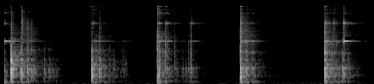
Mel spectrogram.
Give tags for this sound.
restaurant glass bar ice-cubes

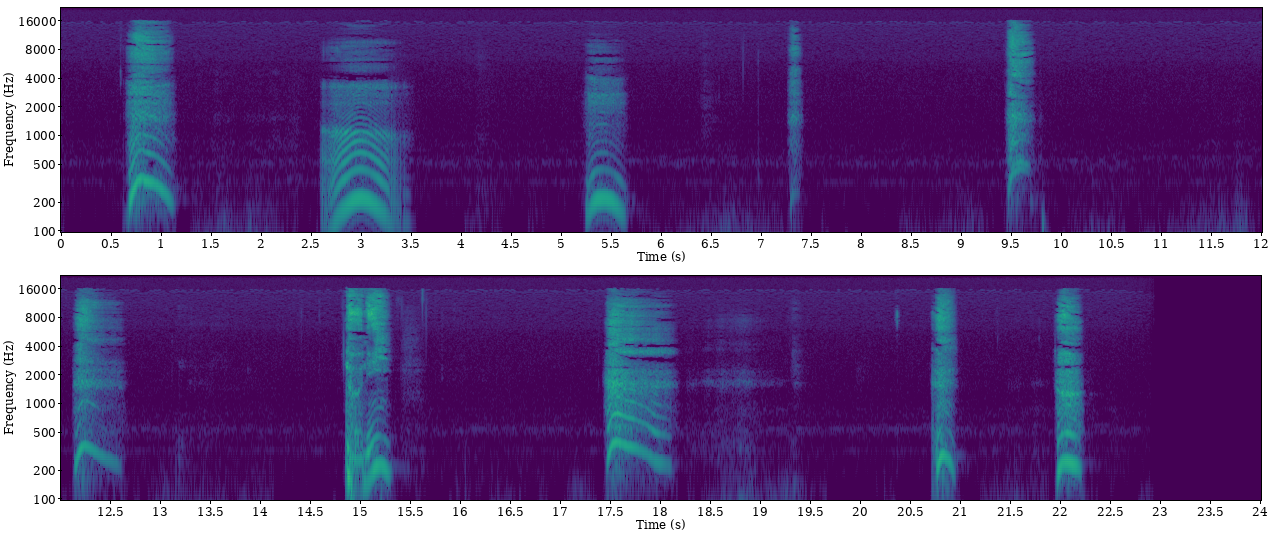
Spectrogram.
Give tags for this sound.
AMAZED SHOCK BOY OWI SURPRISED MALE GASP MAN

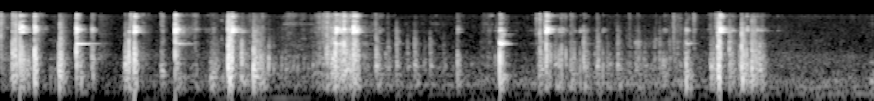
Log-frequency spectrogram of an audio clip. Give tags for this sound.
bottle wine glass

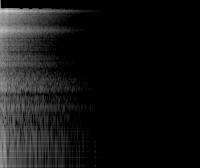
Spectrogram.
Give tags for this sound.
hand-drawn sample

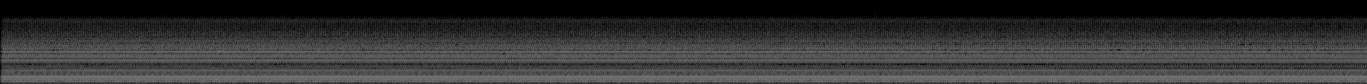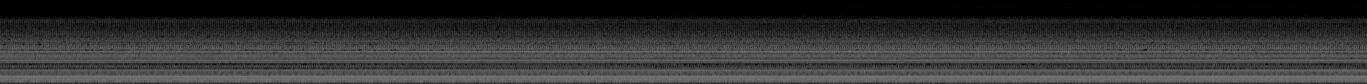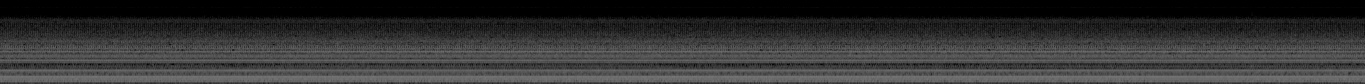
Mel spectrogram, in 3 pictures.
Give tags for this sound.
electric noise hum frequency electronic rf interference digital radio fridge static glitch

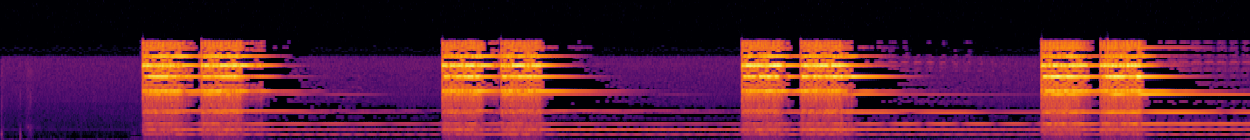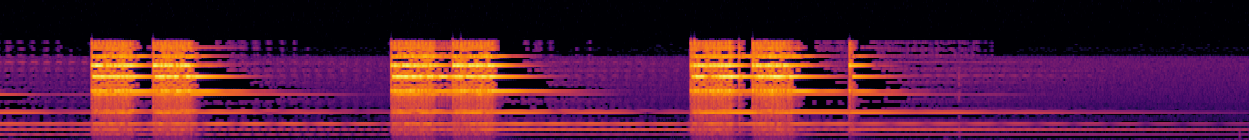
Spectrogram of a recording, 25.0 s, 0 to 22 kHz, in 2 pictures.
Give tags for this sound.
1950s 332L bakelite bell British cell cinematic close-miked electromechanical field-recording full-sequence GPO isolated loopable mobile phone phone-bell phone-ring phone-ringing ring ringing ringtone rotary-dial telephone vintage

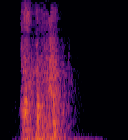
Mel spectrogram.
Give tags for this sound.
ripping satisfying

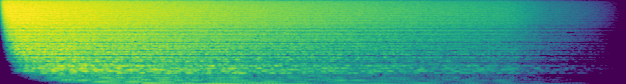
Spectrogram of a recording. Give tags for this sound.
effect filter fx intro logo sound square swoosh synth wave

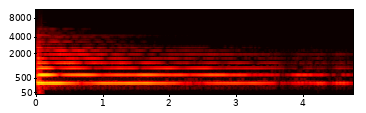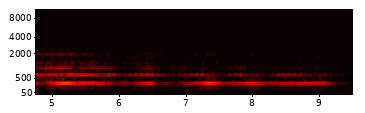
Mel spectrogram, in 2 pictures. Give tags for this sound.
piano notes complete sustain old keys reverb

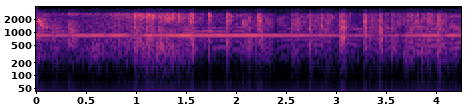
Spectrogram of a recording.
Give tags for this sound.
static radio tone shortwave crackly interference noise

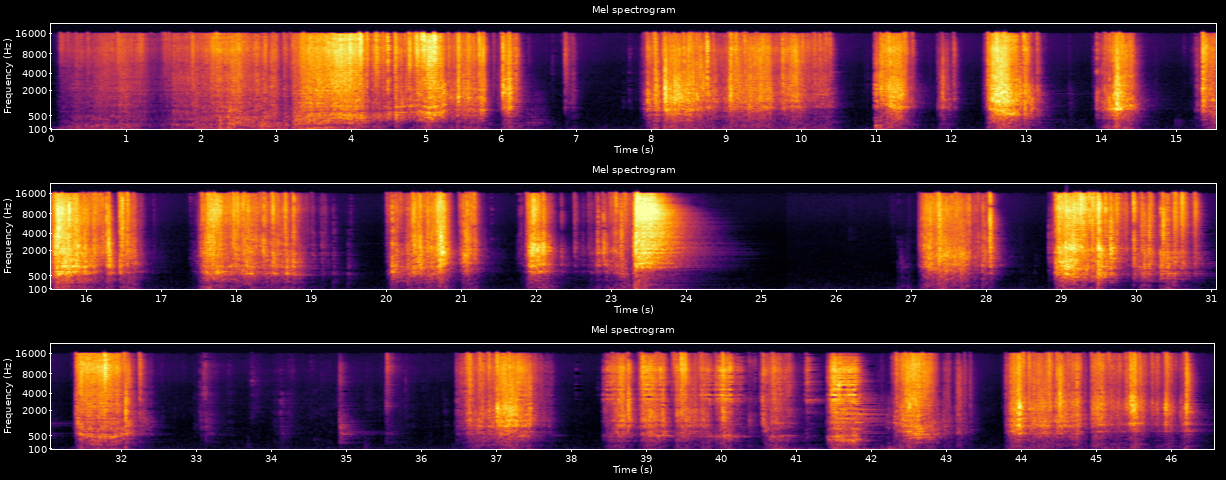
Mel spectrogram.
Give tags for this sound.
drag floor metal pieces sheet various workshop

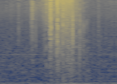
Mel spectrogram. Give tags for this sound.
buzz cable electricity fault faulty hiss noise sparking Sparks static

